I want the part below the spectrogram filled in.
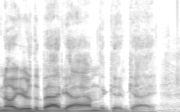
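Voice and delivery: put-on sarcastic teasing tone. Retelling how an older kid teased a child at a party: imitating a sarcastic teasing tone.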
